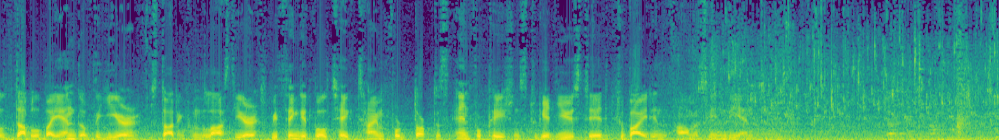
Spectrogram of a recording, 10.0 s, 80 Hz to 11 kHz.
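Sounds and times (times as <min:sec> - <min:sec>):
speech: 0:00.0 - 0:08.0
water running through an irrigation system feeding medical cannabis plants: 0:06.9 - 0:09.9.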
